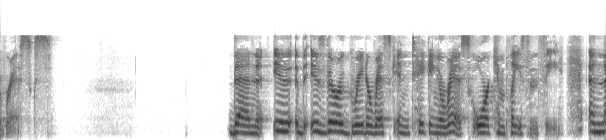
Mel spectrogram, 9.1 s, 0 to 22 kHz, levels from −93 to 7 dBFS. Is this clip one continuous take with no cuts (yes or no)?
yes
